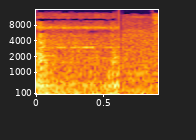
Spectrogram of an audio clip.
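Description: A train runs through a metro station on the Pink line, a close, steady rumble of rolling wagons and wheels with a brief dip partway through; no talking.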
